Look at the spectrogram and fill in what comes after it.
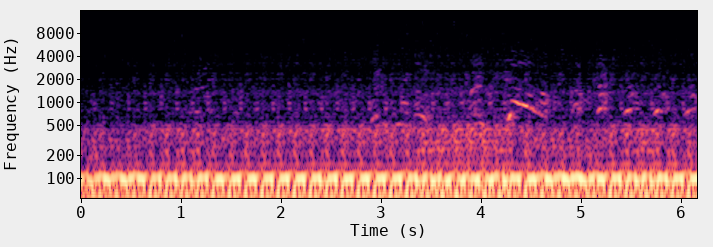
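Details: Mitsubishi 3000GT SL V6 project car: lumpy, uneven idle with a low thrum stumbling about three times a second; not running on all six cylinders, two coil packs suspected.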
